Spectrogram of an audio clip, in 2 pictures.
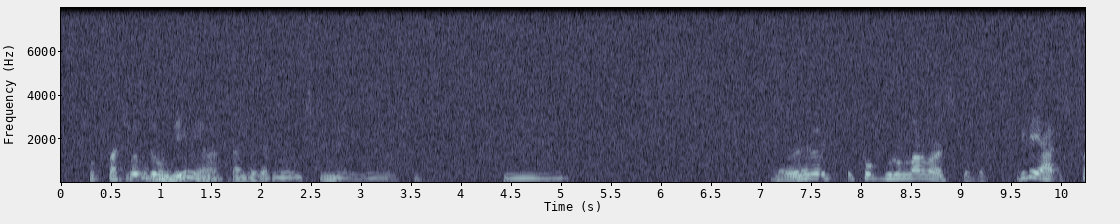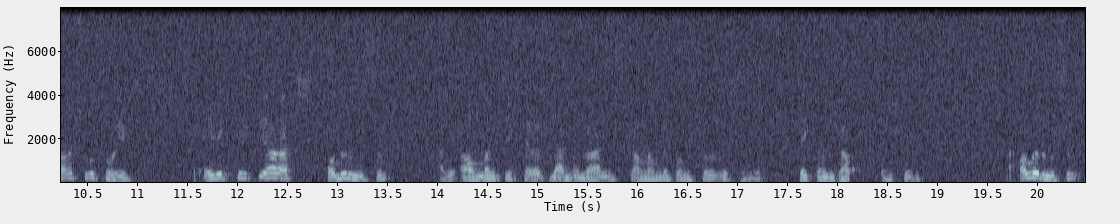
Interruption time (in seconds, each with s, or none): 0.6 s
